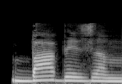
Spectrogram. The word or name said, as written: Babism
